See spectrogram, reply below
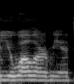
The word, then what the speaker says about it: Armia: And Jake Evans and Joel Armia are both, or Joel Armia to pronounce it correctly, are both that kind of guy.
